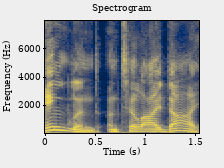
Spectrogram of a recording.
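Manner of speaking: usual speaking voice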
